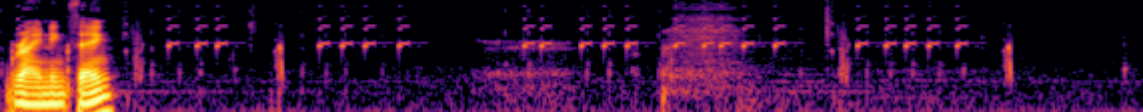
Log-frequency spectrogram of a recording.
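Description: Game menu sounds beep softly as selections change.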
